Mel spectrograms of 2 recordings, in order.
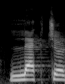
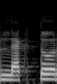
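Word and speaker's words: lecture: ये है लेक्चर। क्या है, लेक्चर, लेक्टर ऐसे करके ना पढ़ें, लेक्चर।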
